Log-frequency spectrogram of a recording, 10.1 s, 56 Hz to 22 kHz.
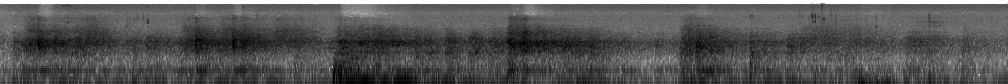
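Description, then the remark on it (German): Several muffled booming firework bangs at irregular intervals, going on for 17 minutes, dull and rumbling, heard indoors through closed windows, with no one speaking. “Also man hört es trotzdem, ne? obwohl alle Fenster zu sind.”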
